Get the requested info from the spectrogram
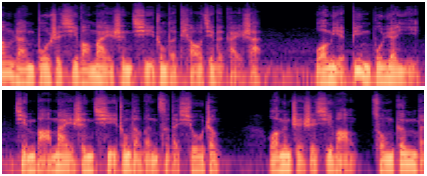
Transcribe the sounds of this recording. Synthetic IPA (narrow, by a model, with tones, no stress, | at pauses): ɑ˥ŋɻa˧˥npu˧˥ʂɻ̩˥˩ɕi˥wɑ˥˧ŋma˥˩ɪʂə˥nt͡ɕʰi˥˩ʈ͡ʂʊ˥ŋd̪ə˨t̪ʰjɑ˧˥ʊt͡ɕjɛ˧˥d̪ə˨ka˨˩ɪʂa̰˥˩nwɔ˨˩mə˦njɛ˨˩pi˥˧ŋpu˥˧ɥɛ˥˧ni˥˩t͡ɕi˧˥npa˨˩ma˥˩ɪʂə˥nt͡ɕʰi˥˩ʈ͡ʂʊ˥ŋd̪ə˩wə˧˥nt͡sɹ̩˥˩d̪ə˩ɕjo˥ʊʈ͡ʂɤ˥˩ŋ | wɔ˨˩mə˦nʈ͡ʂɻ̩˨˩ʂɻ̩˥˩ɕi˥wɑ̰˥˧˩ŋt͡sʰʊ˧˥ŋkə˥npə˨˩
